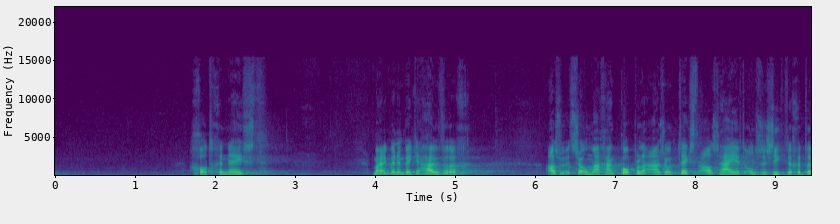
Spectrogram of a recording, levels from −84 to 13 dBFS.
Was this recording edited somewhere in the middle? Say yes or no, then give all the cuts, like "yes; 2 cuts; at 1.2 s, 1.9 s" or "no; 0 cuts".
no; 0 cuts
